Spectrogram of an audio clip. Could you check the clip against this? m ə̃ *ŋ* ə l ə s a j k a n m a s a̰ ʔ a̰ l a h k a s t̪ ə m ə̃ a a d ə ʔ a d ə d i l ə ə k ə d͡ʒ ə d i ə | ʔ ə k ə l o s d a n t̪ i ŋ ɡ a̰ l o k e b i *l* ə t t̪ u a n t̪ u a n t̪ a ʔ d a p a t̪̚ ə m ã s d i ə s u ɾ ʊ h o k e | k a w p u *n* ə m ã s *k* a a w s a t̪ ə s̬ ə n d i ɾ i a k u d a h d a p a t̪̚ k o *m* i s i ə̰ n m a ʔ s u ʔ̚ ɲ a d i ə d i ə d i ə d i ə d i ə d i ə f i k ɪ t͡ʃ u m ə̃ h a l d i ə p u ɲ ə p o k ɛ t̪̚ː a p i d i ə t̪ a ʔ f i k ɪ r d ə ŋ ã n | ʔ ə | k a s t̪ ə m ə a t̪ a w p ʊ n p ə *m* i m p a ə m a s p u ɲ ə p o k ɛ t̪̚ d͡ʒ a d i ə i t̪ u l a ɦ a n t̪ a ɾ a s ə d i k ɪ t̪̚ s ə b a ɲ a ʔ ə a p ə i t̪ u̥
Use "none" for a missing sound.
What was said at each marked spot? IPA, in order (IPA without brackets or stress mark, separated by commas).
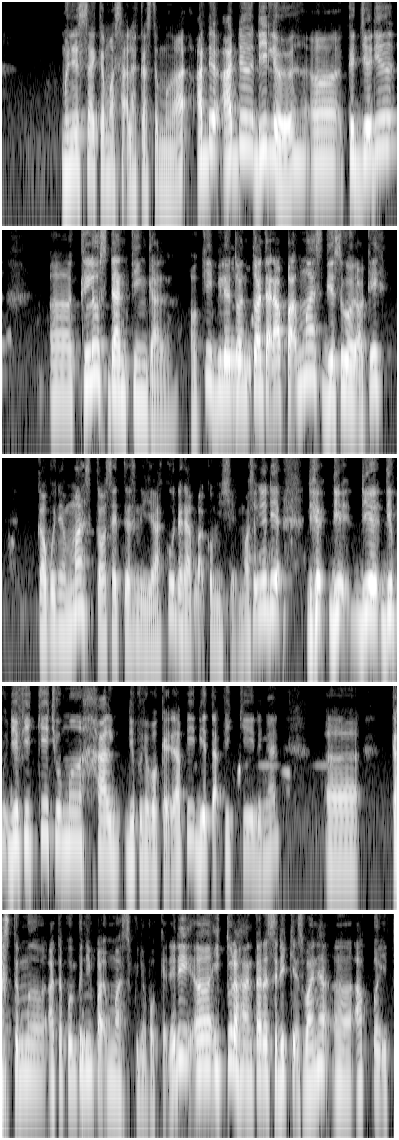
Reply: ɲ, l, ɲ, k, m, ɲ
